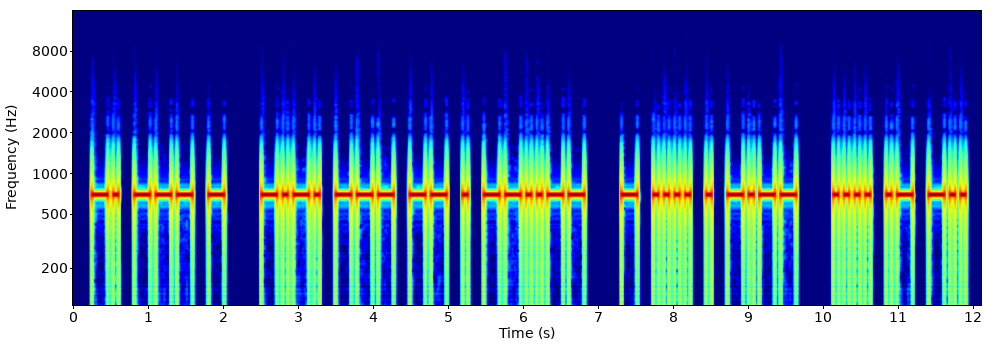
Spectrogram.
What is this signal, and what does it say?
Morse code, heard as a keyed tone, about 17 wpm, 700 Hz. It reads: NOT COME, THEY HAD
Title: Sentences from Top 1300 Words 17wpm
